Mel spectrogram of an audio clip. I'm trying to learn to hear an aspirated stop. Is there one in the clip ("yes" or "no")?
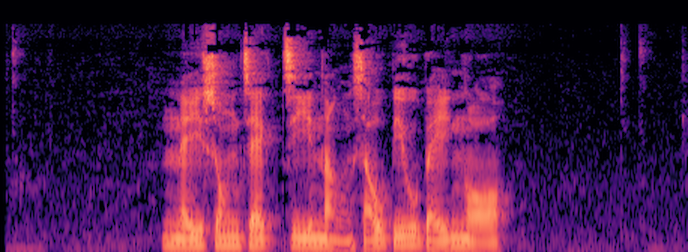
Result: no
